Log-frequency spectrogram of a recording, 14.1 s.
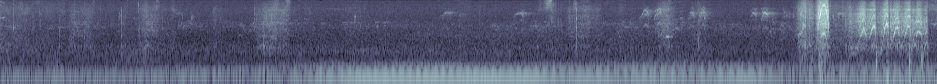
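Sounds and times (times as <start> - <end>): loud rustle of fishing rod: 0.0 - 4.5, 8.2 - 9.1, 11.9 - 14.0
birds chirping: 0.0 - 14.0.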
